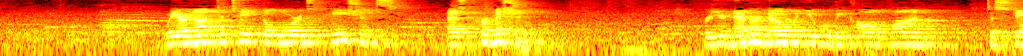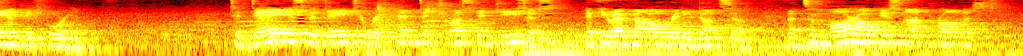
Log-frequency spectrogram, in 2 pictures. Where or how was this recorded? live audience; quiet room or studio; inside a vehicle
live audience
